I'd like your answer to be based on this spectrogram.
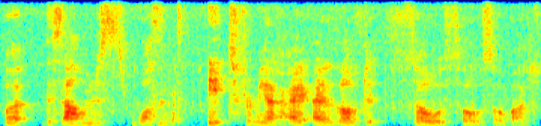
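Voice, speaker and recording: Young male vlogger, morning-raspy, chatty and emphatic; recorded from a distance in an echoey room, light hiss. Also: mid-range voice, measured pace, fairly bright tone. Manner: chatty, rambling, emphatic with filler "like". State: raspy from just waking up. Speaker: music vlogger. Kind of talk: casual opinion chat to camera. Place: small untidy room indoors. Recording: roomy, distant camera sound with faint hiss.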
